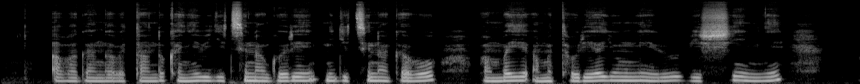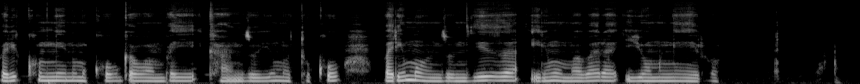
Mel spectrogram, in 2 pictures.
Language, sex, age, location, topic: Kinyarwanda, female, 18-24, Kigali, health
